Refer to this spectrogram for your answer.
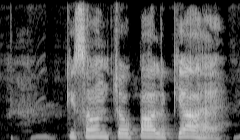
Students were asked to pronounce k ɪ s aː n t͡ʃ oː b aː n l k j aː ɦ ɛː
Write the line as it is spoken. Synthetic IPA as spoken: k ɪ s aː n t͡ʃ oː p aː l k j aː ɦ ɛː

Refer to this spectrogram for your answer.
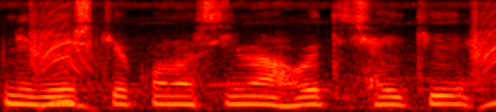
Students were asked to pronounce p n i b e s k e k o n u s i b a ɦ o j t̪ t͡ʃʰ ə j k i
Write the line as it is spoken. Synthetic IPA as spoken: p n i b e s k e k o n o s i m a ɦ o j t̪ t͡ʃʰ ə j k i

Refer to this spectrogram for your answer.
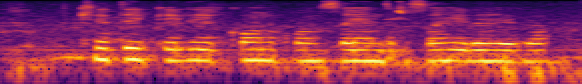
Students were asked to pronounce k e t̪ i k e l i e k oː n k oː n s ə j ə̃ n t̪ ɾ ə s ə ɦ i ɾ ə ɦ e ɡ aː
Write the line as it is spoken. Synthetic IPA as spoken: kʰ e t̪ i k e l i e k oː n k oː n s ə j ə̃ n t̪ ɾ ə s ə ɦ i ɾ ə ɦ e ɡ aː

